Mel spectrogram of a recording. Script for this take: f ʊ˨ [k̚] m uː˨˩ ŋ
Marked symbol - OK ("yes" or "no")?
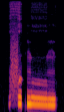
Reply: yes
